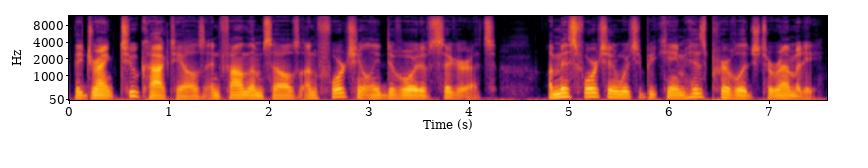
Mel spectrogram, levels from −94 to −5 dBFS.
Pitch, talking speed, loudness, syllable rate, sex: 115 Hz, 160 wpm, -21 LUFS, 6.1 syllables/s, male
